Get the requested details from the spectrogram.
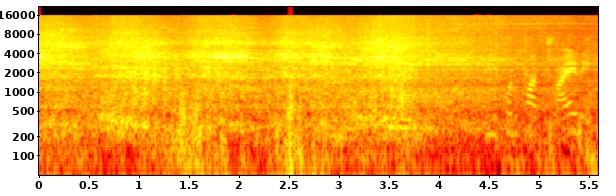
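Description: A train rushes past close by with a loud rumble and roar.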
